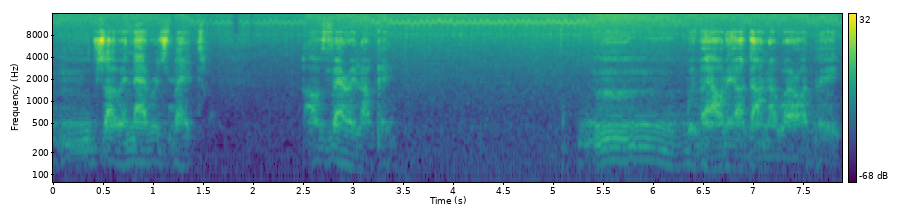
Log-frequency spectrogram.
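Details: 57-year-old man after total laryngectomy for stage four laryngeal cancer, speaking through a voice prosthesis by pressing a button to occlude the neck stoma; tracheoesophageal speech.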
